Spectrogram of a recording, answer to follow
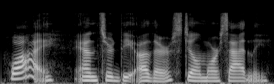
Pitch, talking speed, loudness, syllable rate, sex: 185 Hz, 155 wpm, -19 LUFS, 4.7 syllables/s, female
